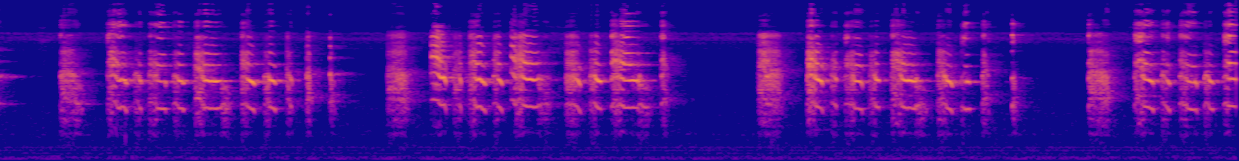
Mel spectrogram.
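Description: A cockatiel chatters in quick bursts of bright, warbling chirps, pausing briefly between each run.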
